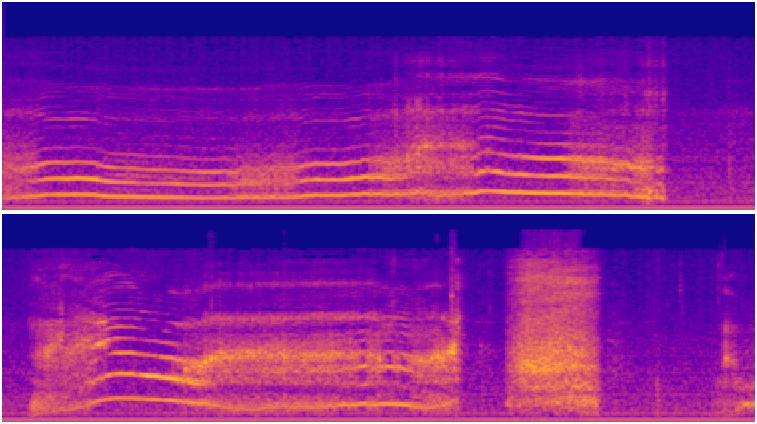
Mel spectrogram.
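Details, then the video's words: Angry cat snarling and yowling in drawn-out, wavering wails that swoop up and down, followed by a short, loud hiss near the end and a steady low hum beneath. "Cat Angry Sounds | Cat Snarling, Cat Hissing, Cat Moaning | Angry Cat Sounds"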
